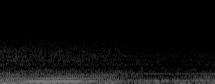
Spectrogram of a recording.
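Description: A steady low hum that fades slightly after about a second.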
